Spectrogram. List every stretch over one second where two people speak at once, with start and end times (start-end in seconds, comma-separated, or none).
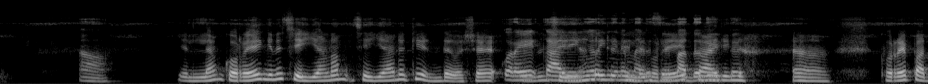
5.2-7.4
